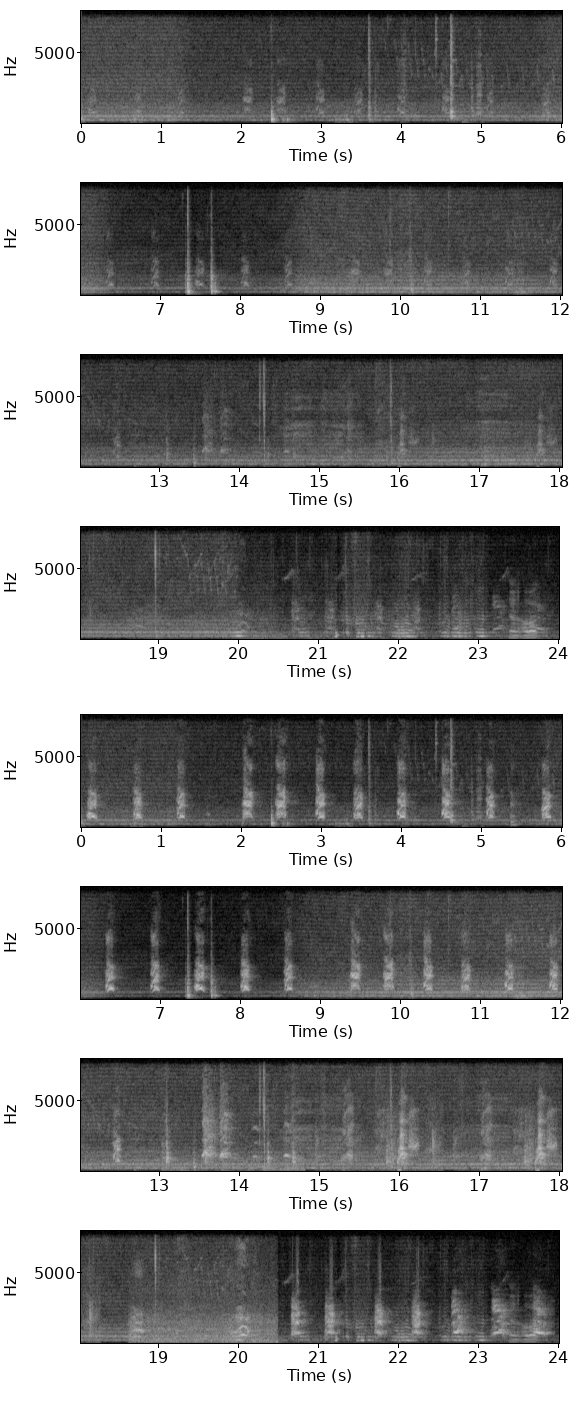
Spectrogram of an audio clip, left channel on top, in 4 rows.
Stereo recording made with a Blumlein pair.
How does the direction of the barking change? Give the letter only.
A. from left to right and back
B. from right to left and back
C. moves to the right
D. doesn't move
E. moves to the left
D.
